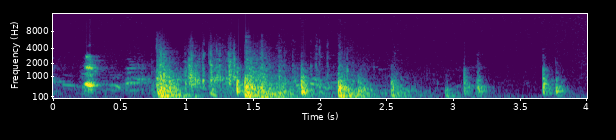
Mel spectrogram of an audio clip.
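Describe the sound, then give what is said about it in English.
A locked office door in a barracks is forced open with several heavy thuds and bangs. The blows land at irregular intervals, and voices talk between them. “Stand over to one side, Anne. I'm going to break this lock.”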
